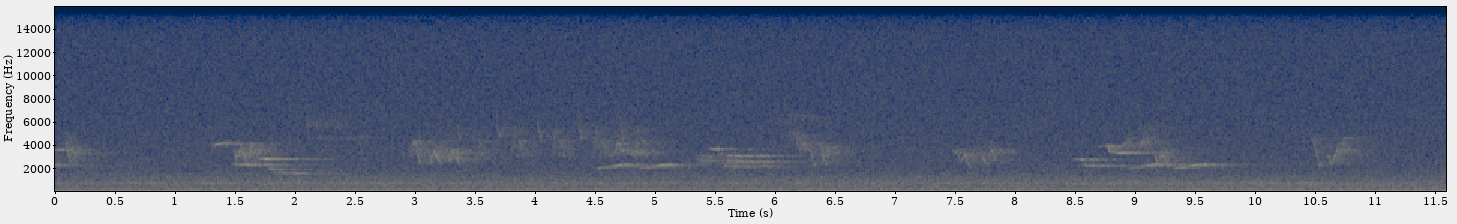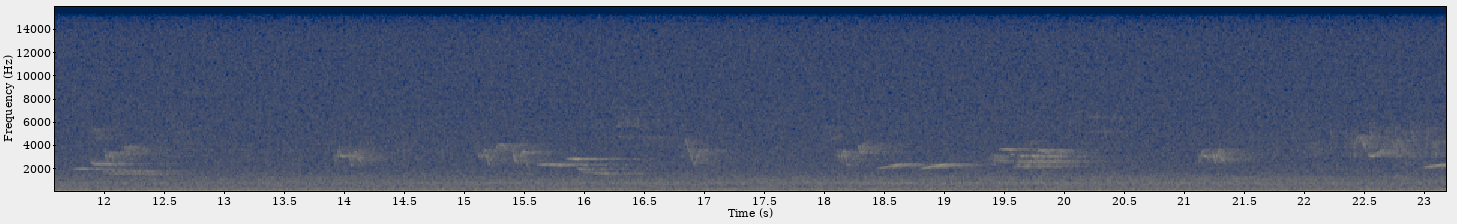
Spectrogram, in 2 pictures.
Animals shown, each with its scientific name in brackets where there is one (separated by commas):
Tufted Titmouse (Baeolophus bicolor), Wood Thrush (Hylocichla mustelina), Red-eyed Vireo (Vireo olivaceus), Ovenbird (Seiurus aurocapilla)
